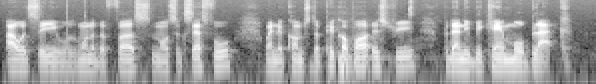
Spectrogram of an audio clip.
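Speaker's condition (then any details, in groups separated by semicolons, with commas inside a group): No condition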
